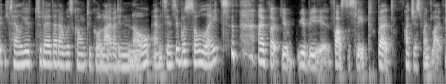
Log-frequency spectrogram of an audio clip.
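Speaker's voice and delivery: ordinary talk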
